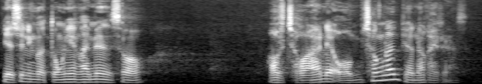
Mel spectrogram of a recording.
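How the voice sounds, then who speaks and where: Man, fifties, pastor, gravelly sermon voice, earnest storytelling. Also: fairly low pitch, animated, fairly quick. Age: 50s.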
